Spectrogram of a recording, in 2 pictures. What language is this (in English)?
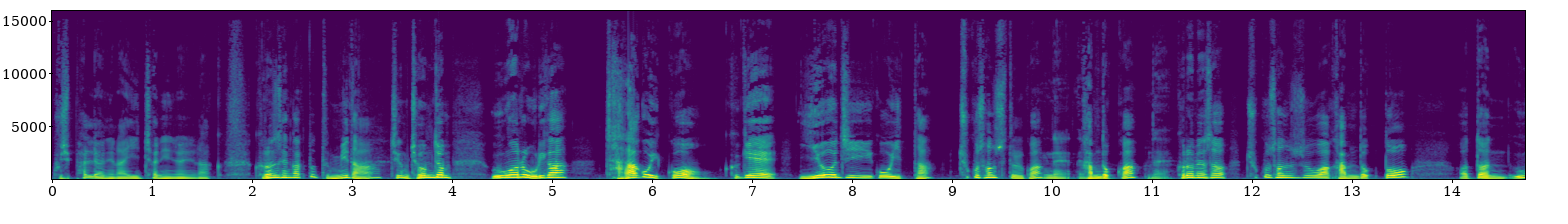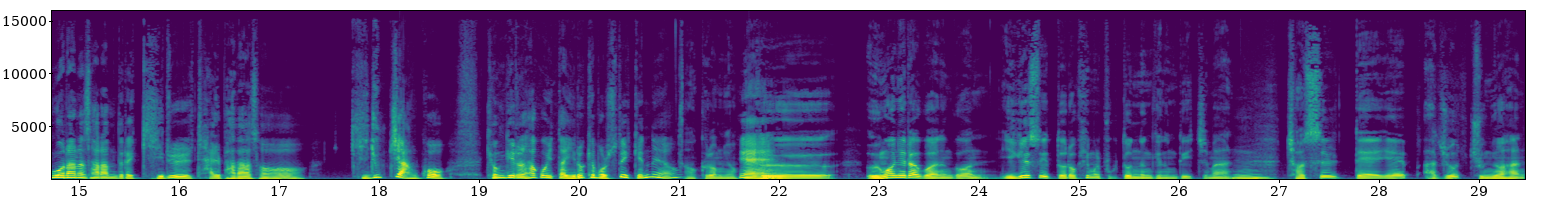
Korean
